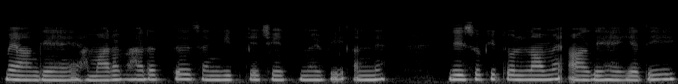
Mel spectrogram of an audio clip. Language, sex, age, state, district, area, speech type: Hindi, female, 18-30, Madhya Pradesh, Hoshangabad, urban, spontaneous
